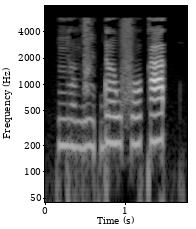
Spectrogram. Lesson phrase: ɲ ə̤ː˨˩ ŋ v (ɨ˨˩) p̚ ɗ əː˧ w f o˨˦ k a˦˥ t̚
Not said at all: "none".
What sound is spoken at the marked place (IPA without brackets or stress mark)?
i˨˩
